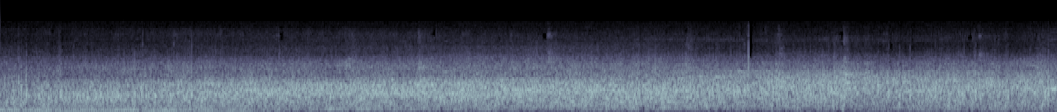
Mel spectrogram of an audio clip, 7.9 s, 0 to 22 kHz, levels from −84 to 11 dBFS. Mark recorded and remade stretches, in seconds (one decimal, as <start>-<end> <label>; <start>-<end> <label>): 0.0-5.1 remade; 5.1-6.1 recorded; 6.1-6.9 remade; 6.9-7.5 recorded; 7.5-7.9 remade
